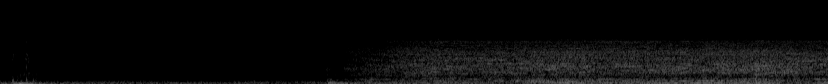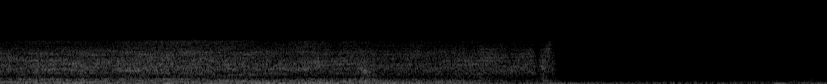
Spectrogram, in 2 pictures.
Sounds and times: hands scrape a wooden plinth 0:03.3 - 0:13.9

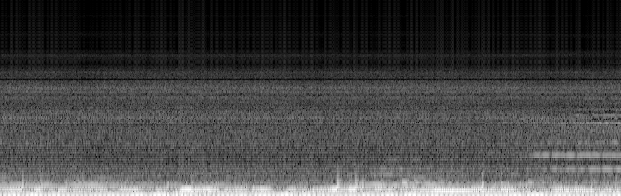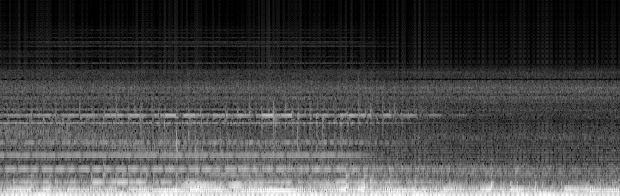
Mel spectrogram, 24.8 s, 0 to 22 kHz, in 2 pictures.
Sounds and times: synth 0:10.2 - 0:21.9

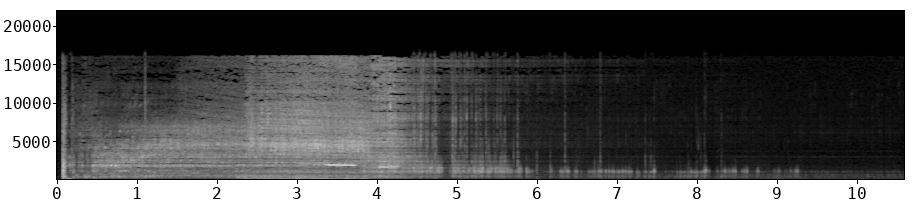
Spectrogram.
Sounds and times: Carbonated 0:00.0 - 0:09.4

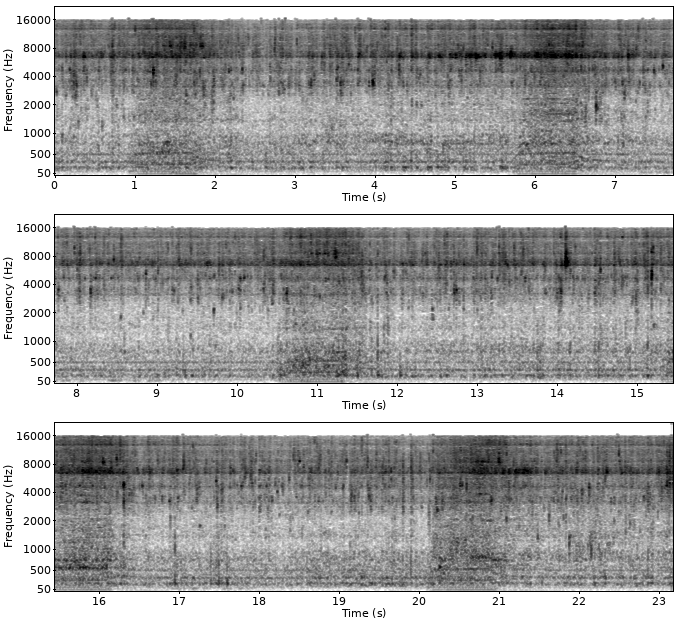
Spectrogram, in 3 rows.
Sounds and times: running dishwasher 0:00.0 - 0:23.1

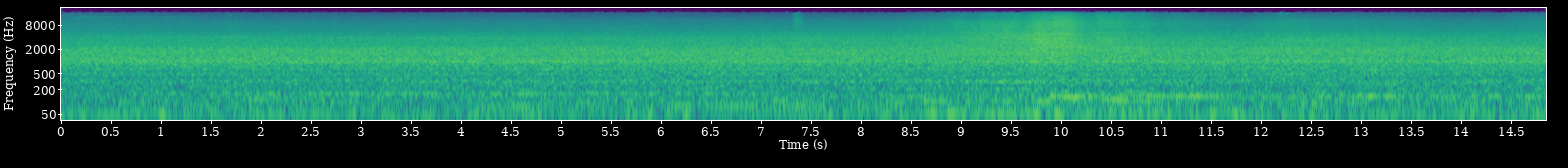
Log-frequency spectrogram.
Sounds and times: Heavy traffic 0:00.0 - 0:14.8

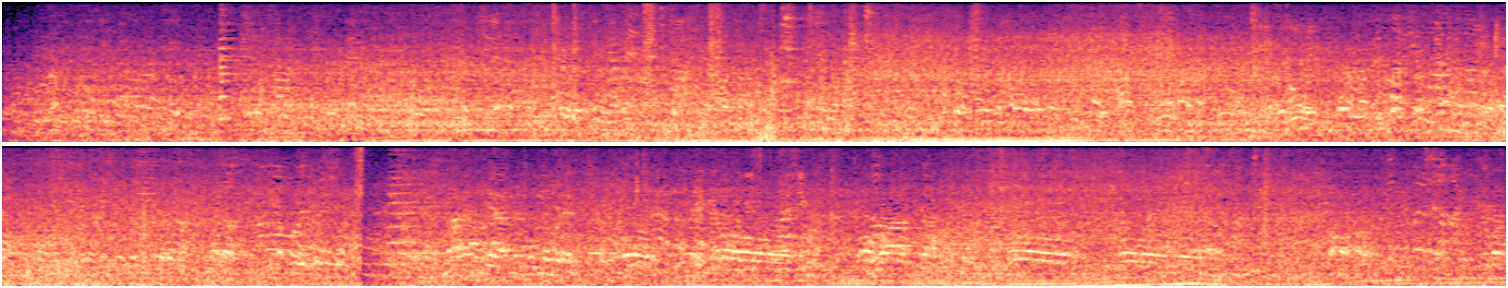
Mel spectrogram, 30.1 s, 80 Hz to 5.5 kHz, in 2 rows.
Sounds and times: chatter 0:00.0 - 0:30.0

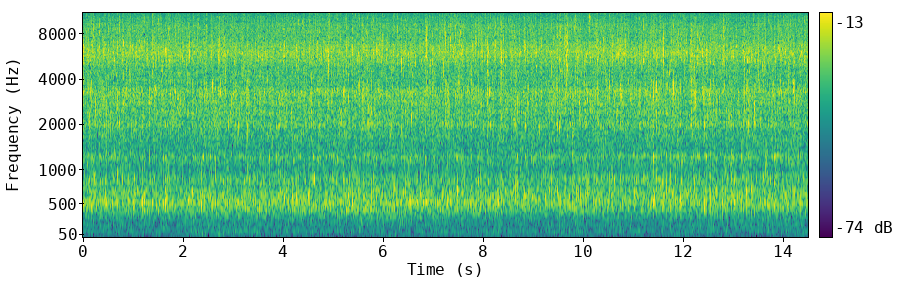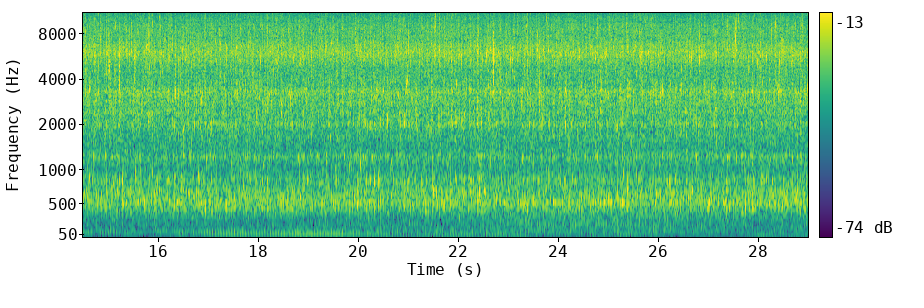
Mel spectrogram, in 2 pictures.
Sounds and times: Small brook gurgling 0:00.0 - 0:29.0

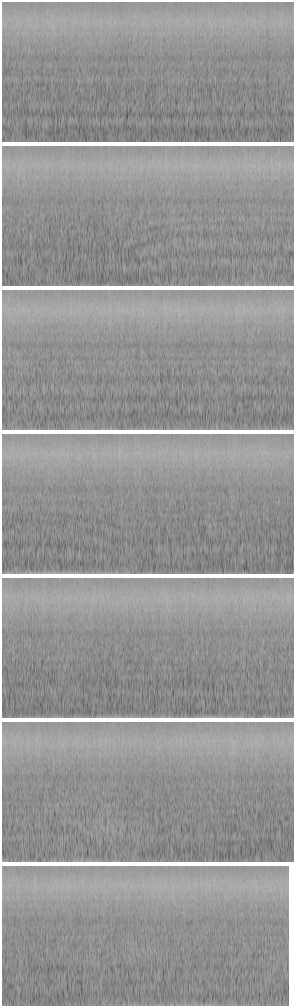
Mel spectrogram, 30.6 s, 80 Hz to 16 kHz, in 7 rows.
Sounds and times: Traffic 0:00.0 - 0:30.5
strong rain 0:00.0 - 0:30.5

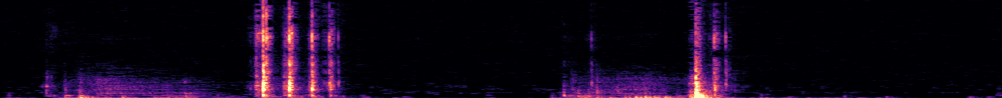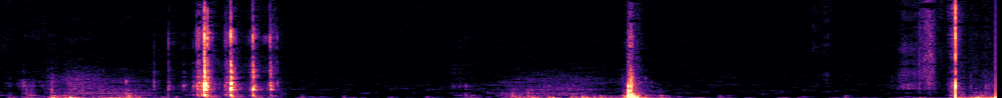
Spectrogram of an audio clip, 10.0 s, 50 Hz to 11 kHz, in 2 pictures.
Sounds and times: Small Nightstand Drawer 0:00.2 - 0:01.8
Small Nightstand Drawer 0:02.8 - 0:03.8
Small Nightstand Drawer 0:05.0 - 0:06.5
Small Nightstand Drawer 0:07.3 - 0:08.5

